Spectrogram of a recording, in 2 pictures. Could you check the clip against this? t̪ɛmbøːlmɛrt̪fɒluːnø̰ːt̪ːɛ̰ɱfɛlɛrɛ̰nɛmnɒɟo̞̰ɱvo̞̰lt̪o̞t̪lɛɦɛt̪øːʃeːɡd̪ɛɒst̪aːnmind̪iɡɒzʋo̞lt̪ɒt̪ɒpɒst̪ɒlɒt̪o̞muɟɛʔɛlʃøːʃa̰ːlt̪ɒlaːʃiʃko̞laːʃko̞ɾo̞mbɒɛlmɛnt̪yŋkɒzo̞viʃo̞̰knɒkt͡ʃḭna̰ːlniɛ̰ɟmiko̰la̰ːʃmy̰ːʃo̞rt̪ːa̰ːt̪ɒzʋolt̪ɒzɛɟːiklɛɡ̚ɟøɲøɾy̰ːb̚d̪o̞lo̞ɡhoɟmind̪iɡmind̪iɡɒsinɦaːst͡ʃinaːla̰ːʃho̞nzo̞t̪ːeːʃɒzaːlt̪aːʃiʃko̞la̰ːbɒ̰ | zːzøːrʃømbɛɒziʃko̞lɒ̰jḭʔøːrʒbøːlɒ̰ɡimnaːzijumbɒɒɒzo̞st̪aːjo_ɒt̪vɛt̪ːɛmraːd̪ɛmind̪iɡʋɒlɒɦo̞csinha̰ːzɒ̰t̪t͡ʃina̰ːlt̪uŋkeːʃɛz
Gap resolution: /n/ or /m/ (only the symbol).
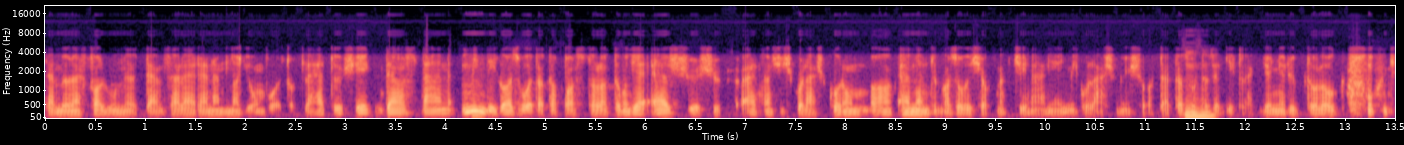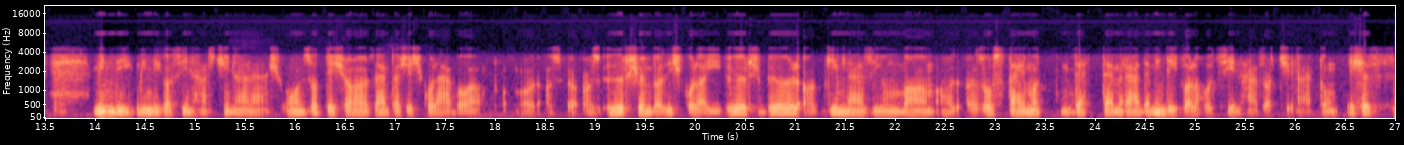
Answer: m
